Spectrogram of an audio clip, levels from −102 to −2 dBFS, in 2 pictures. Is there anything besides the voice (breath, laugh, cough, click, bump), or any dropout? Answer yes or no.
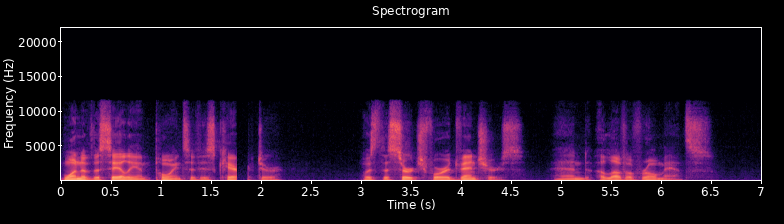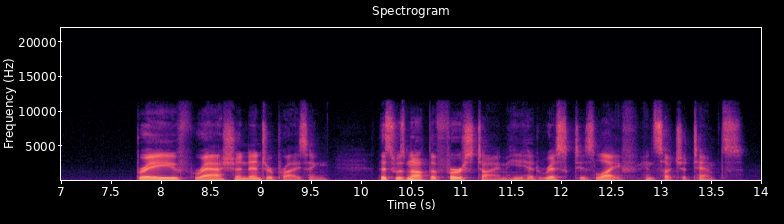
yes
